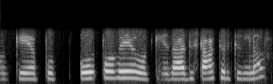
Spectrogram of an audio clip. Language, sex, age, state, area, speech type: Tamil, female, 18-30, Tamil Nadu, urban, conversation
